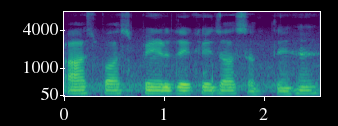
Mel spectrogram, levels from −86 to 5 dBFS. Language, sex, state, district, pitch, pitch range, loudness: Hindi, male, Arunachal Pradesh, Lower Dibang Valley, 110 Hz, 105-110 Hz, -20 LUFS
